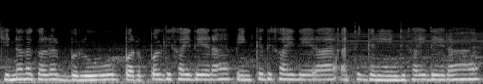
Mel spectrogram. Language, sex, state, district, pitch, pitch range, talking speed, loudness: Punjabi, female, Punjab, Fazilka, 225 Hz, 215-235 Hz, 250 wpm, -15 LUFS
